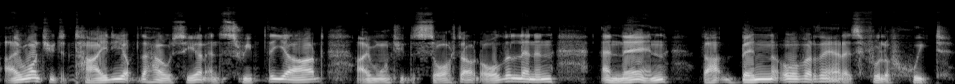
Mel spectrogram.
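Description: A man's voice: on the low side, expressive, measured pace, no echo, voice pushed up. A man voicing a demanding old witch woman who gives orders and threatens, on a dull lo-fi recording. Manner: bossy, threatening commands.

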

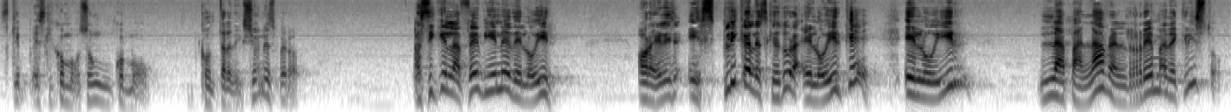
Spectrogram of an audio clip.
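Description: A man preaching a sermon to his congregation, animated and emphatic, acting out quoted voices and calling them brothers. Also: high voice, a little slow, pauses often. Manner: acts out quoted voices, rising to loud emphatic peaks. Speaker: pastor.

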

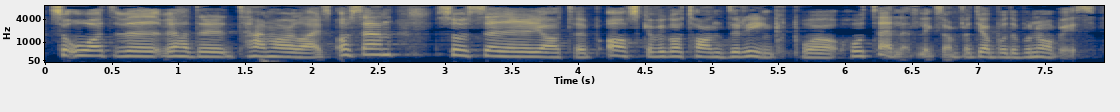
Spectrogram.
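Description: An excitable young woman chatting casually who often cuts in. Her voice sits at a middle pitch, and she mixes English phrases into her talk. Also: hardly any pauses. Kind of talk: casual chat.

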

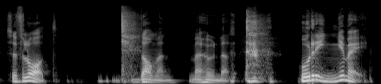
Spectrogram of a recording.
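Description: A young adult man hosting a podcast, telling a story in casual chat, animated and swearing, acting out the people he quotes. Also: mid-range voice, no room sound, clean studio sound. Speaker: podcast host.

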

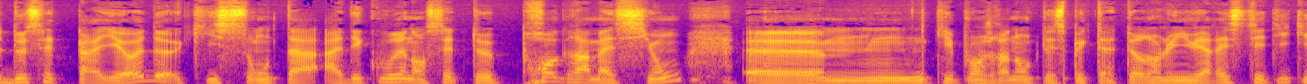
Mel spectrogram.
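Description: A man's voice: medium pitch, dry recording, clean studio sound. A man hosting a radio film segment, talking with many fillers and restarts. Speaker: radio show host. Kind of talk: cultural radio chat.

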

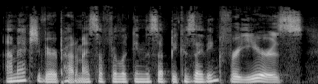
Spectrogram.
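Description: A man's voice: medium pitch, very fast, vocal fry, husky, no room sound, studio quality. A man co-hosting a casual podcast, chatty and joking, often trailing off mid-thought. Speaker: podcast co-host.

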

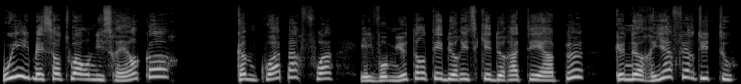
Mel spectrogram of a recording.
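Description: A man's voice: very high voice, lively intonation, moderate pace, a little mellow, no room sound, clean studio sound, voice pushed up. A man voicing a young apprentice witch girl in a children's storybook, eager and sure of herself.

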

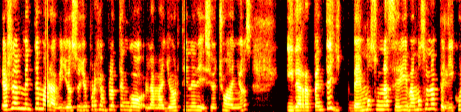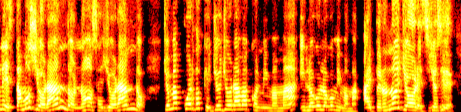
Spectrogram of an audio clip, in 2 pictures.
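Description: Earnest woman, co-host, higher voice, encouraging. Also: lively intonation, brisk, pushed and bright. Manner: earnest, encouraging, advice-giving. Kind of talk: casual conversation about parenting.

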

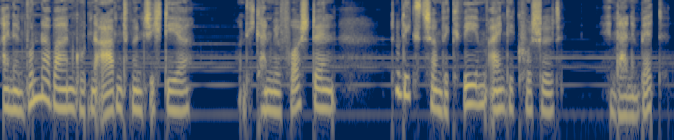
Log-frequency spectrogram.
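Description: A person gently guiding an evening relaxation in a soft, hushed, soothing voice with long pauses. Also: medium pitch, breathy edge. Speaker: meditation guide and bedtime story reader. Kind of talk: soft, soothing guided meditation for bedtime. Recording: soft new-age music bed. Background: calm new-age music.

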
